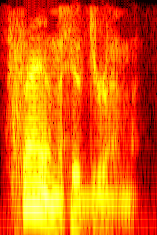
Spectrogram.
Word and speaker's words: Sanhedrin: Sanhedrin is our translation of that, but more properly, according to the dictionary, it's Sanhedrin. According to Unger's Bible Dictionary, Sanhedrin. So I go with the dictionary rather than with Unger on this, and the proper pronunciation ought to be Sanhedrin.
